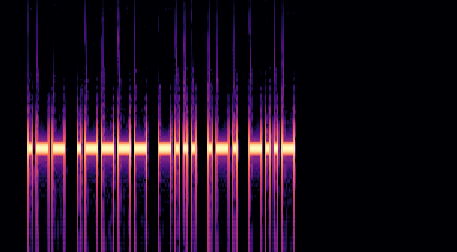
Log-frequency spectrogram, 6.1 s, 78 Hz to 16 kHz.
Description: Morse code, heard as a keyed tone, about 22 wpm, 690 Hz. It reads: W1BRX
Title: USA Call Signs - 5 Characters - Repeated 3x - 22wpm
